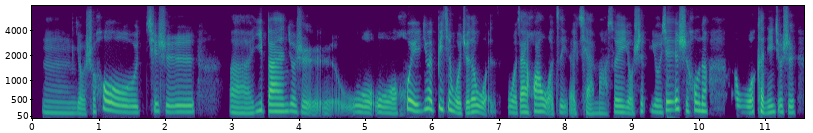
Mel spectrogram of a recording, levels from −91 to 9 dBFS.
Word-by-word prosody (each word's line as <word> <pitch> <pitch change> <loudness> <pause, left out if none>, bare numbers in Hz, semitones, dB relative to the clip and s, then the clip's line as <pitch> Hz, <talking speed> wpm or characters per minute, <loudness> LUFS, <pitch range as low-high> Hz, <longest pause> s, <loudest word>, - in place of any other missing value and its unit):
嗯， 145 -3 -10
有 130 -3 -5
时 170 - -6
候， 170 - +3
其 190 - -3
实， 170 0 -1 0.5
呃， 140 -3 -3
一 195 +7 -2
般 185 -1 +4
就 185 -1 -1
是， 415 - -6
我 170 - -3
我 145 -5 -1
会 205 - +5
因 240 +7 -2
为 245 - +6
毕 240 +4 +1
竟 230 -2 +1
我 140 -3 +2
觉 145 +3 +1
得 170 +1 +4
我 155 -4 0 0.3
我 155 -2 -2
在 165 +1 +3
花 185 -2 +4
我 175 - +1
自 165 - -7
己 155 - -5
的 - - -6
钱 125 - -5
嘛。 135 0 -10
所 165 - -2
以 160 - +1
有 140 -4 -2
时 190 - -3
有 165 -4 -4
些 220 +6 +4
时 220 -6 +2
候 215 +2 +1
呢， 185 -1 +2 0.6
我 155 +1 +2
肯 175 -3 +2
定 160 +2 -1
就 170 - -3
是 155 -1 -1
170 Hz, 235 characters per minute, -25 LUFS, 150-190 Hz, 0.6 s, 为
